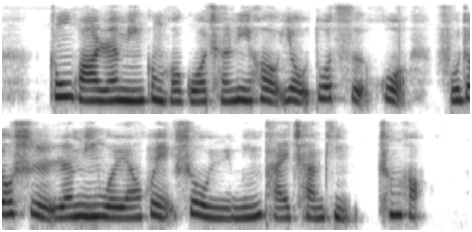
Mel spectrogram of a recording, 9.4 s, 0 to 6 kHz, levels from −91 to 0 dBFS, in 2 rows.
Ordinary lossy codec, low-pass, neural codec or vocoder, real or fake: AAC, 32 kbps; 5.4 kHz; none; real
